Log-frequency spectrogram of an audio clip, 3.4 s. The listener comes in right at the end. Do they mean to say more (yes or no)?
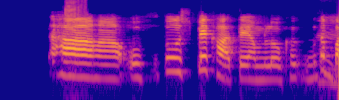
no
